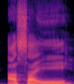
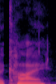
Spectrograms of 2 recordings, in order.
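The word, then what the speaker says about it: açaí: well so okay so I think I've been mispronouncing it so it's acai spelled ACA i yes I got left I almost got left out of Hawaii I called it a Kai that's what I've been called so it's you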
